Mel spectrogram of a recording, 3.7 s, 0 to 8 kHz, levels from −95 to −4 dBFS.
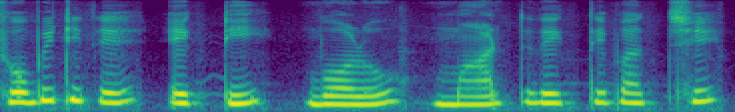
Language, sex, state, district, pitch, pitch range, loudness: Bengali, female, West Bengal, Alipurduar, 255 Hz, 235-270 Hz, -15 LUFS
